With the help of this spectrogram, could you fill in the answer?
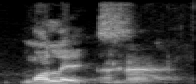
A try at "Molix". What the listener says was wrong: Molish. Molish is what the indigenous pronounce the X.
